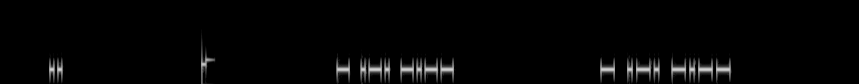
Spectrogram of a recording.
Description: Morse code, heard as a keyed tone, about 26 wpm, 700 Hz. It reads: I TRY TRY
